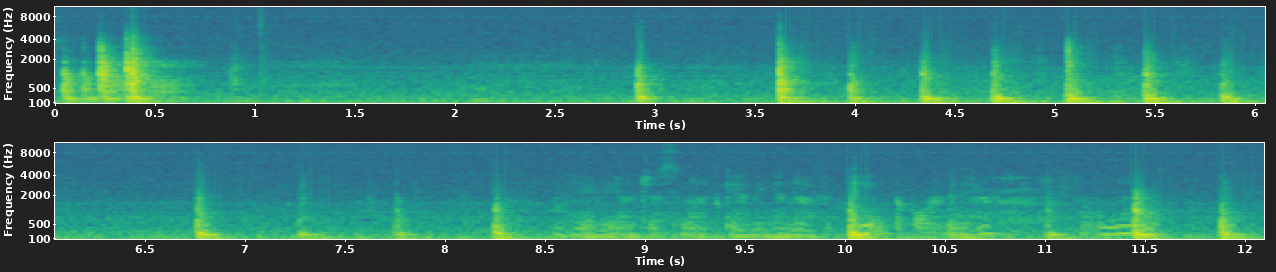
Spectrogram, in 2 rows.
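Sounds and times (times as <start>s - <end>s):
rubber stamp knocking on ink pad: 2.9s - 6.1s, 6.7s - 8.6s, 10.0s - 12.0s.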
